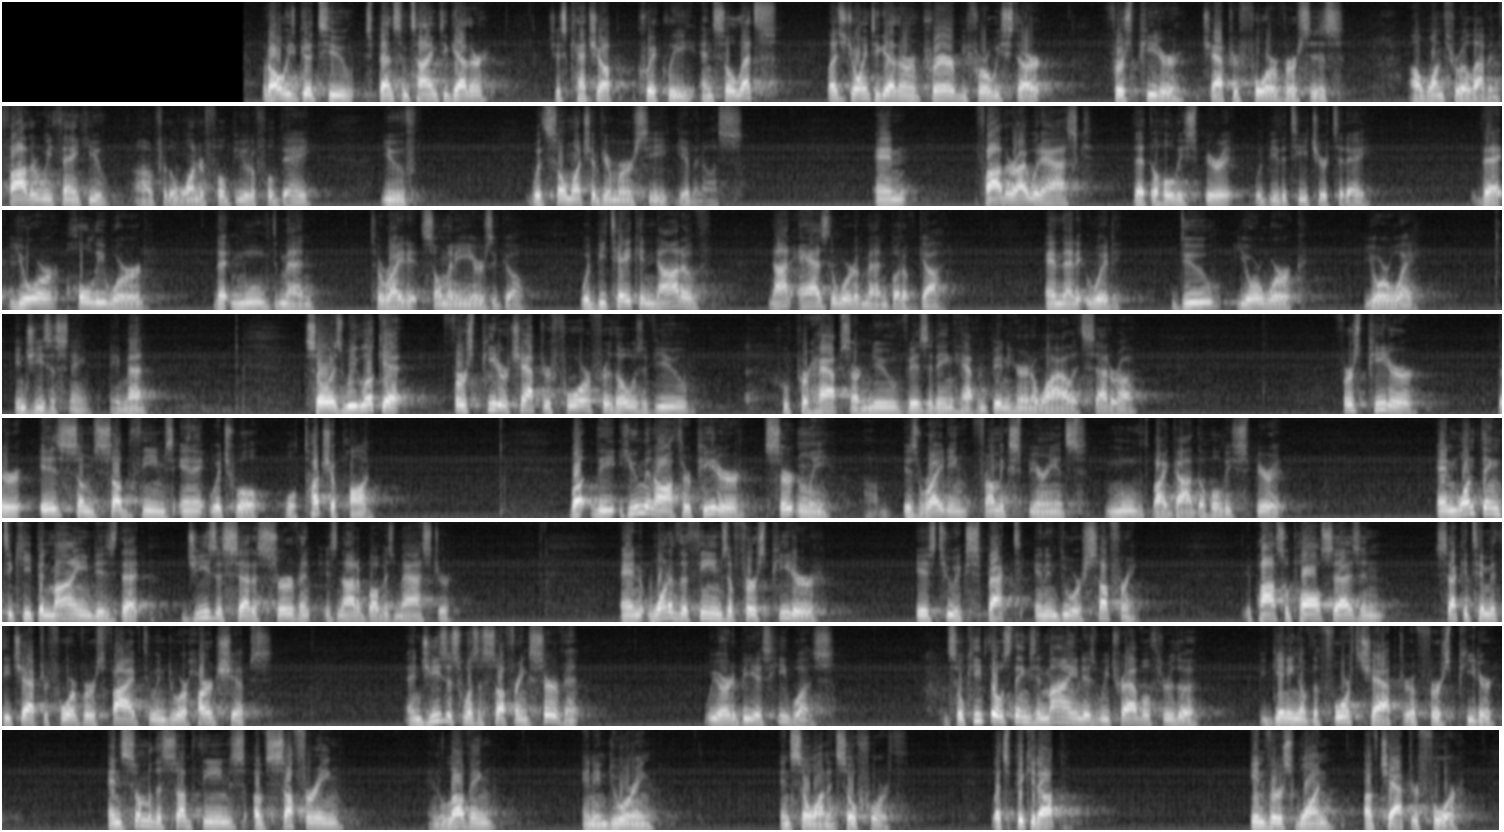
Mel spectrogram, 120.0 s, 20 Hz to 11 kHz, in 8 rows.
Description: Church Location: Spencerport Bible Church
God’s Work, God’s Way | 1 Peter 4:1-11 Live Recording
